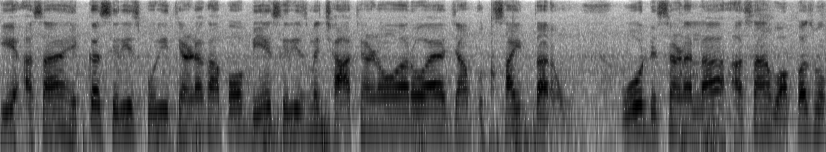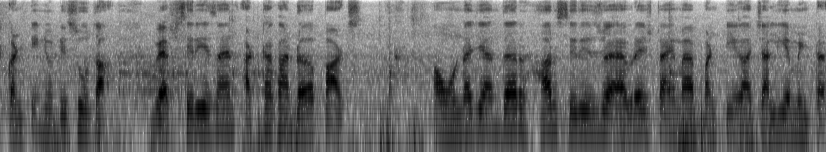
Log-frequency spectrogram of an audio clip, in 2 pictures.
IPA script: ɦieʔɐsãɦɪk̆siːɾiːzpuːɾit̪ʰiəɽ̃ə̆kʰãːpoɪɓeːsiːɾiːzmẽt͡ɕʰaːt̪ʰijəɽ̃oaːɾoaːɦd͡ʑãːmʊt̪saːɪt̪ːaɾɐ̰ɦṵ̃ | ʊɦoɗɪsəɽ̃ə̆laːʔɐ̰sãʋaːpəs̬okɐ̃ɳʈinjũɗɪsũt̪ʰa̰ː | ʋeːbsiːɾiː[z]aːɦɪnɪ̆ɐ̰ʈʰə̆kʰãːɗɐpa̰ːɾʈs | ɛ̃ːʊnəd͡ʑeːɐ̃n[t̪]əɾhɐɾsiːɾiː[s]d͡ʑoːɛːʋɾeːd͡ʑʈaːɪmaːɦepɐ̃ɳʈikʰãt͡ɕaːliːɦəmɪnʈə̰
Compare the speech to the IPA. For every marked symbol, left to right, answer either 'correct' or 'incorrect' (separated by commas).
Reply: correct, incorrect, incorrect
